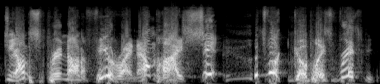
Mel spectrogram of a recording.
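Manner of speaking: high, hyped reenactment; mock excited yell; hyped-up exclamation. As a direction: act out being high and pumped. Acted hyped self before running out.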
